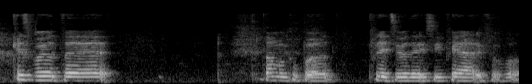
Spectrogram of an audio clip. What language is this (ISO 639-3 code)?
cym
